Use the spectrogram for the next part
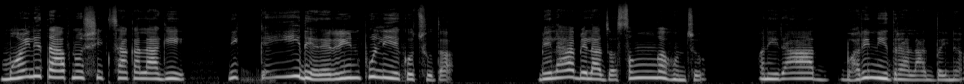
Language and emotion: Nepali, sad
